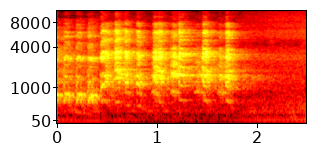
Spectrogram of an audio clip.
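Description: A kookaburra gives a burst of harsh, cackling laughter, rapid rasping notes about four per second, then cuts off into quiet.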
